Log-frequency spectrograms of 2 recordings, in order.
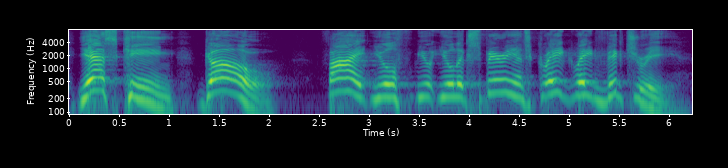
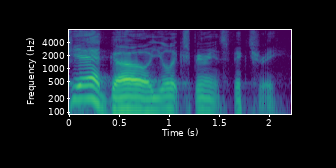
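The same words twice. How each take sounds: First: Loud, high, rousing cheer of yes-men; enthusiastic cheering. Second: Sarcastic. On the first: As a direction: whip up the king like cheering flatterers. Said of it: "And they're enthusiastic". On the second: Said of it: "Micaiah actually is sarcastic". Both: Acted.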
